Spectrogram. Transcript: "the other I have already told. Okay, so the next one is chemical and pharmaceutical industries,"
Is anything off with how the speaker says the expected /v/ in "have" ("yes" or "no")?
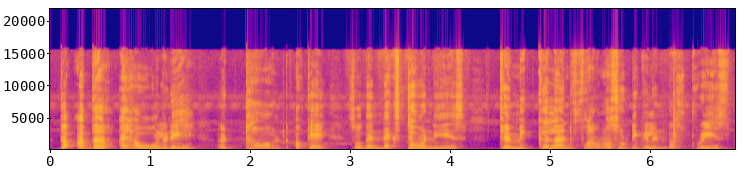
no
